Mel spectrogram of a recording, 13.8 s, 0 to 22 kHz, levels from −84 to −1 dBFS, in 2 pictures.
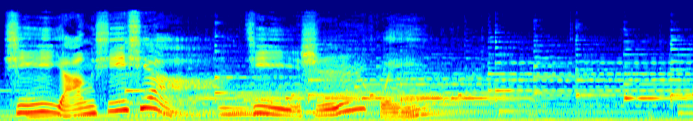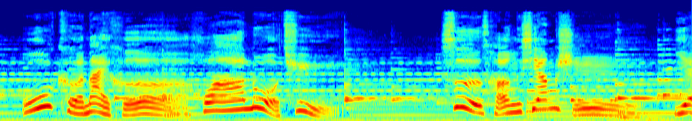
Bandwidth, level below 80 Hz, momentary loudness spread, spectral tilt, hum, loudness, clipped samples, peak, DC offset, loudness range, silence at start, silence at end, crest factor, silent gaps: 15.5 kHz; -42 dBFS; 15 LU; -5 dB/octave; none; -19 LUFS; under 0.1%; -4 dBFS; under 0.1%; 8 LU; 0 s; 0 s; 16 dB; none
